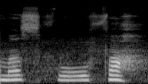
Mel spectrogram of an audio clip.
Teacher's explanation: جب ہم وقف کرتے ہیں تو ہا پڑھتے ہیں اور ساکن کر کے پڑھتے ہیں، ٹھیک ہے۔ مصفوفہ، ٹھیک ہے، ہا پڑھ رہے ہیں اور ساکن ہو رہی ہے۔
